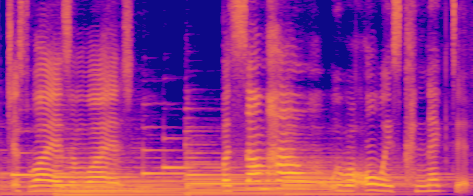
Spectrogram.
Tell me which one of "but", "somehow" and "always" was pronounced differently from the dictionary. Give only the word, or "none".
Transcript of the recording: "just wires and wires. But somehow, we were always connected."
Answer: none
